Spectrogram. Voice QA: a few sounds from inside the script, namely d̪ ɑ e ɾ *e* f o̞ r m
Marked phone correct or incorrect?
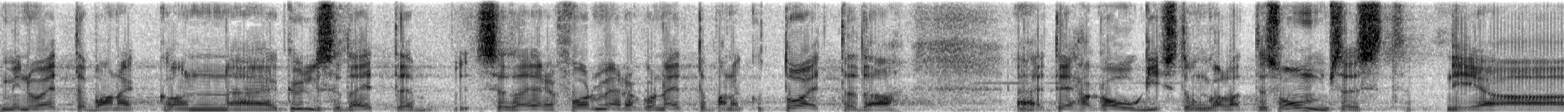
correct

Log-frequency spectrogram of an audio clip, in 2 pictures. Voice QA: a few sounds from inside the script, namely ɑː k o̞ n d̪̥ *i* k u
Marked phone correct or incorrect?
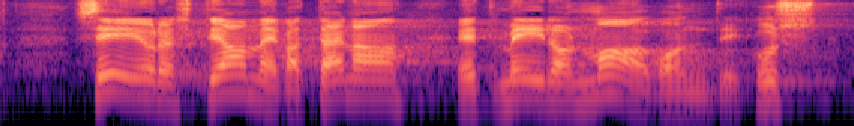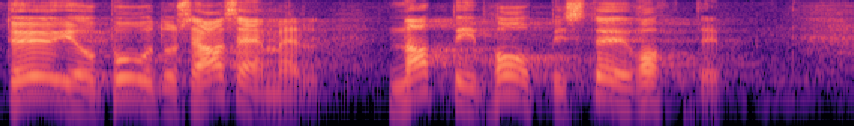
correct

